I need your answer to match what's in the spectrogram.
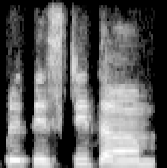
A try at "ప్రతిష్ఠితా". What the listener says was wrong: ప్రతిష్ఠితాం అంటున్నారు మీరు తాం లేదు తా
